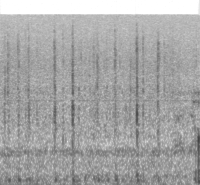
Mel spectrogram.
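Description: Typing on a computer keyboard: a run of separate, light key clicks.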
